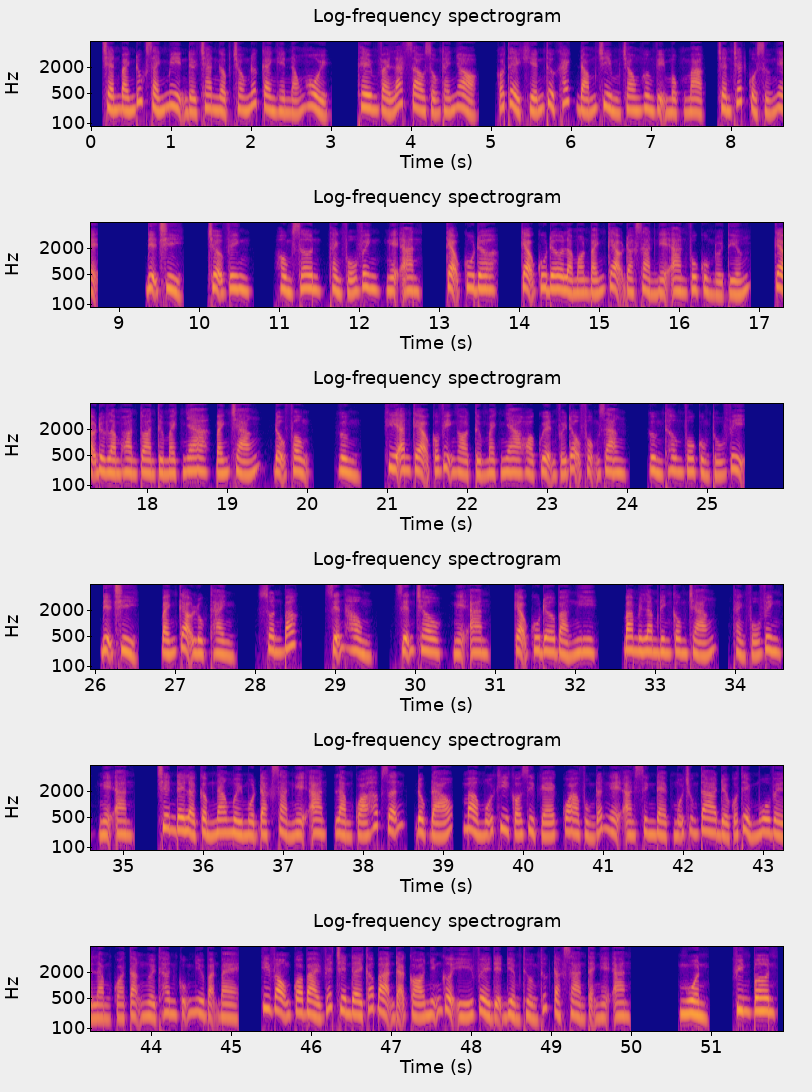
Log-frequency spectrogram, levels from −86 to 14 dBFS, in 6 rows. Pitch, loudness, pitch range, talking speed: 205 Hz, -21 LUFS, 190-225 Hz, 230 wpm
